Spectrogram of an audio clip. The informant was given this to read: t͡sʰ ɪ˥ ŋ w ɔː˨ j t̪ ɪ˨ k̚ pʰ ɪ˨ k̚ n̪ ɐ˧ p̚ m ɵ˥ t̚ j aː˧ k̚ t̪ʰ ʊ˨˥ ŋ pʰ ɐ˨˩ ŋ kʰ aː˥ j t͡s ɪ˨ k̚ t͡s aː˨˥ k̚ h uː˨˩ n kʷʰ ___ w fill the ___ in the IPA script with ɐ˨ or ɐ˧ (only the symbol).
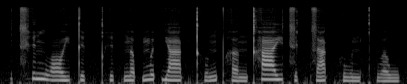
ɐ˨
